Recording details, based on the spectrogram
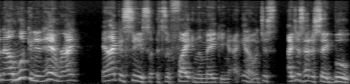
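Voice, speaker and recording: A raised, projected voice with a bright, sharp tone races along at a very fast pace. Its intonation is lively, with big swings in loudness. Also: man, high pitch for a man. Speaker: podcast host. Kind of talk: casual banter, livestream chat. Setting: live stream, online. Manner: joking, animated.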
